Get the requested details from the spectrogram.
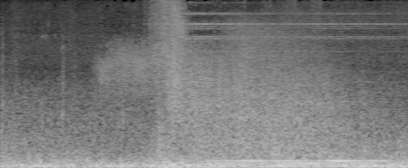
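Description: A magical burst whooshes and shimmers.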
